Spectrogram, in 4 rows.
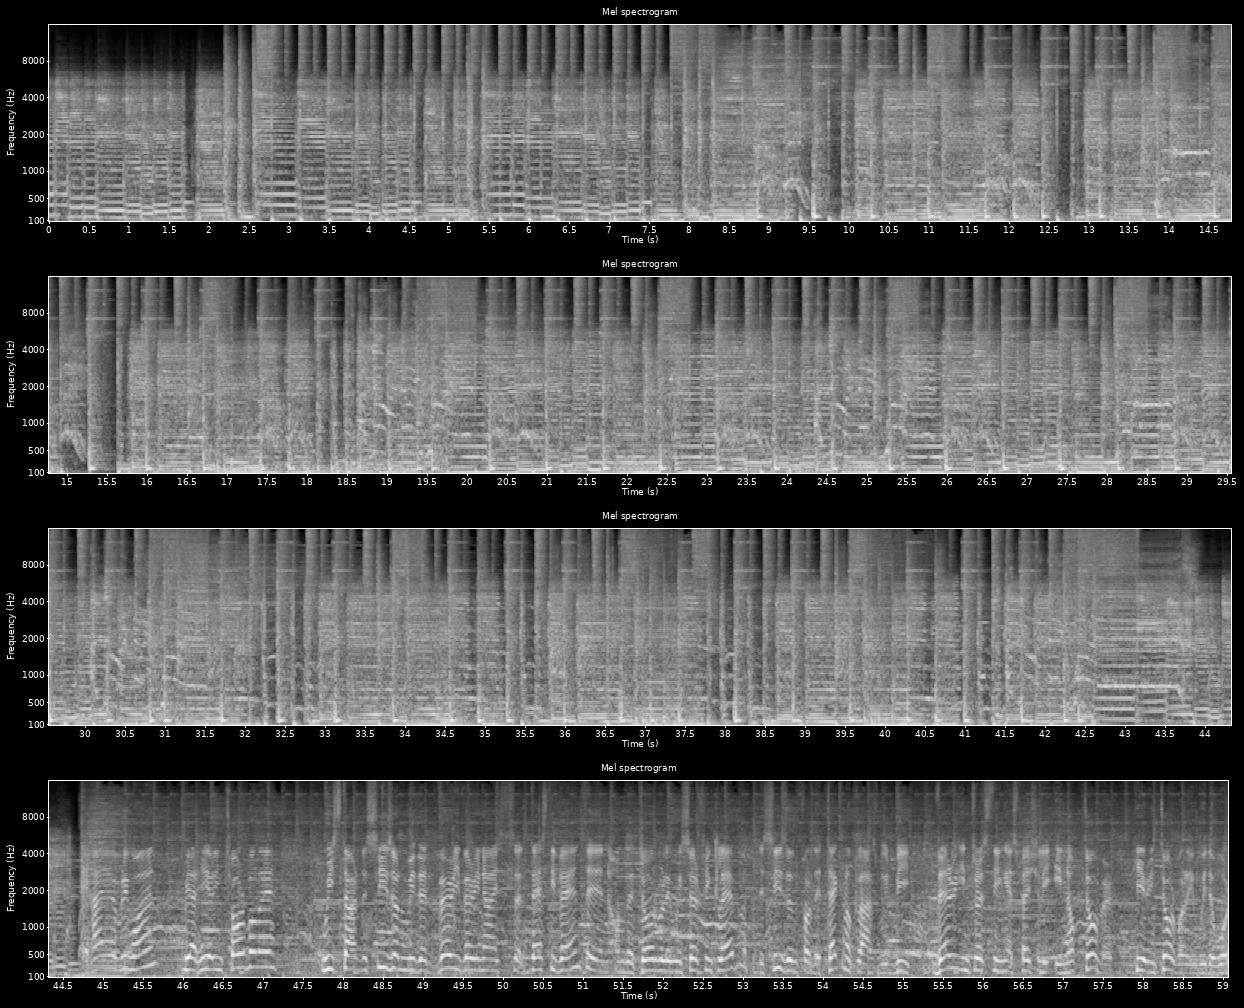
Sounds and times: Techno: 0:02.8 - 0:43.9, 0:44.7 - 0:59.0.

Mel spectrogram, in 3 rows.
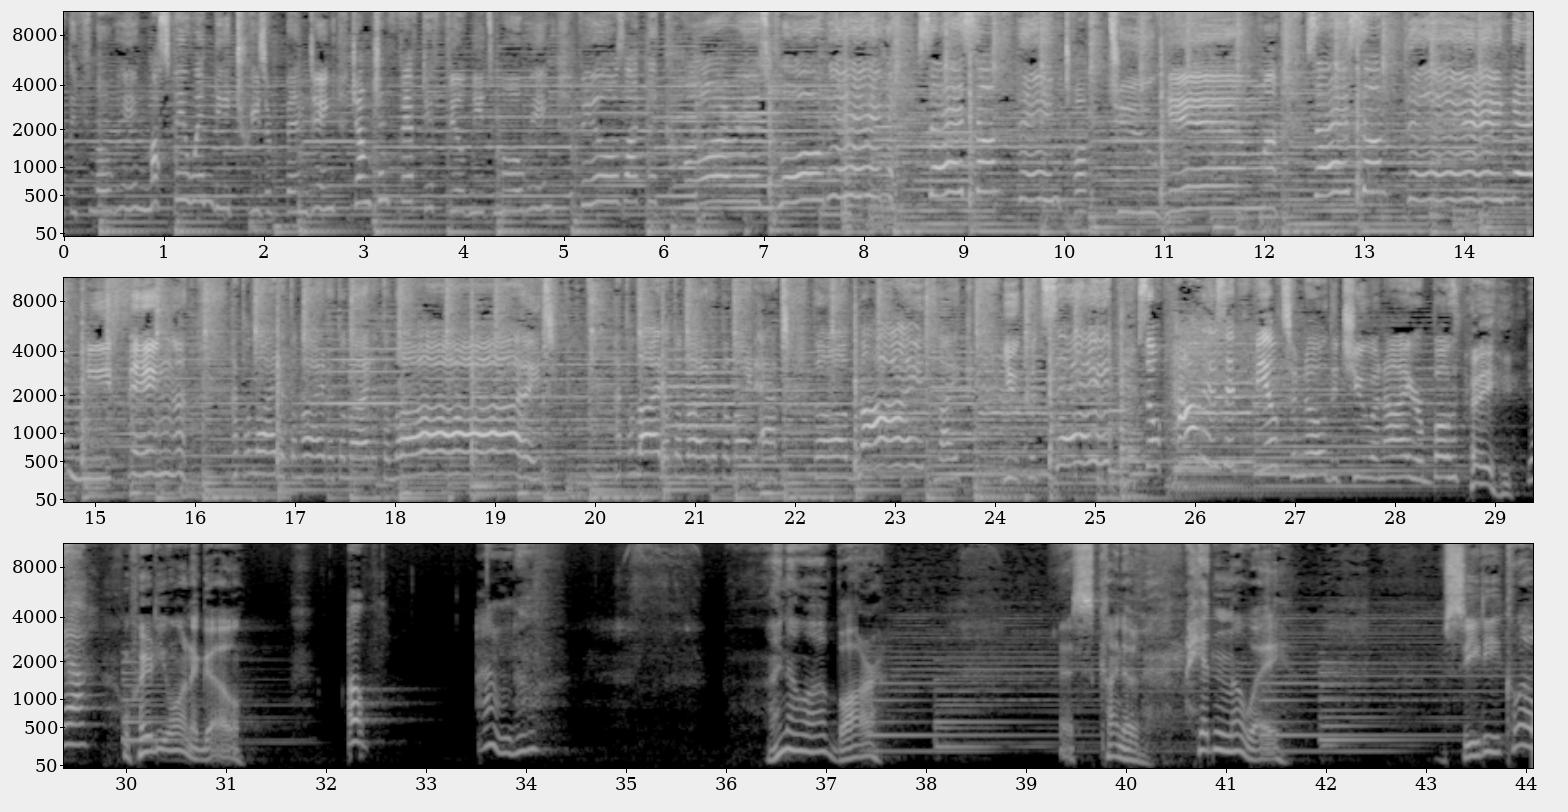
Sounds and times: Music: 0:00.0 - 0:32.4, 0:36.5 - 0:44.0.

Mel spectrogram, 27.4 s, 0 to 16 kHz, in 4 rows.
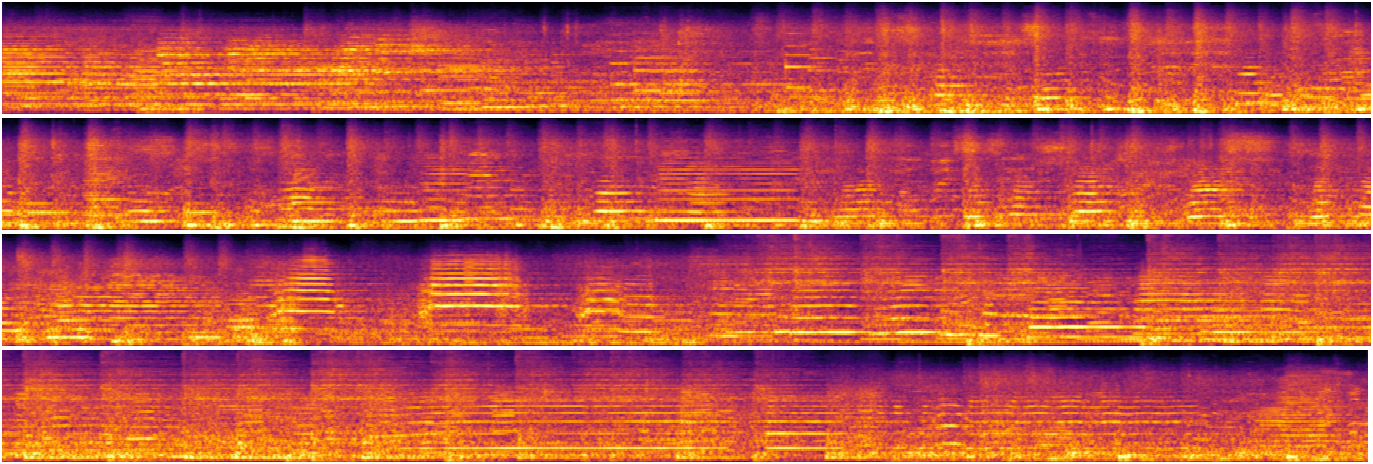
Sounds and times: Traditional music: 0:00.0 - 0:15.8, 0:16.5 - 0:27.3
Speech: 0:00.0 - 0:27.3.

